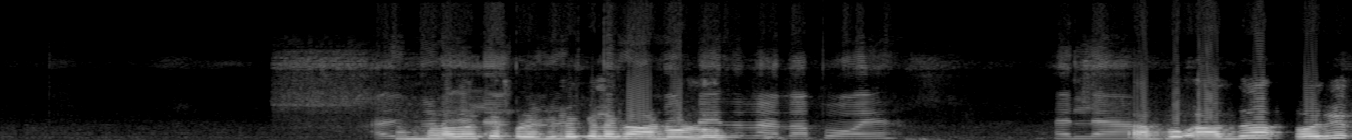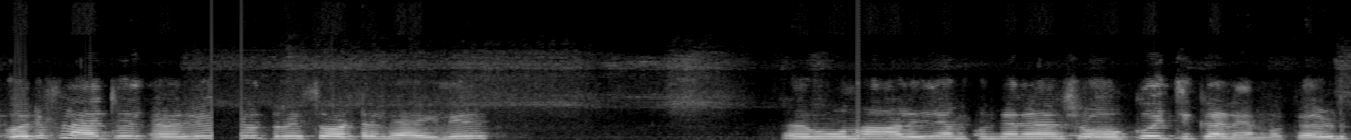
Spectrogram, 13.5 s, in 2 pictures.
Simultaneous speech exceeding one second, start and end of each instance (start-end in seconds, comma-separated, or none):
2.0-3.6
